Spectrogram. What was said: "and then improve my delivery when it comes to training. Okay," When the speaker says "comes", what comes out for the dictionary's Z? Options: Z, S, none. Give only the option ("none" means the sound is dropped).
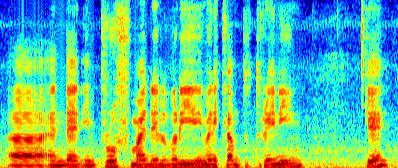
none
